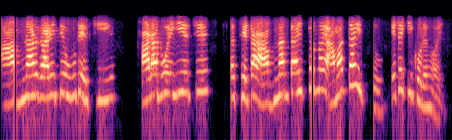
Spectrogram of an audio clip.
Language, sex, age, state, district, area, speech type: Bengali, female, 30-45, West Bengal, Darjeeling, rural, conversation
